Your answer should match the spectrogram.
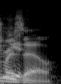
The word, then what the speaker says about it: Demerzel: Yeah, it's Demerzel.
